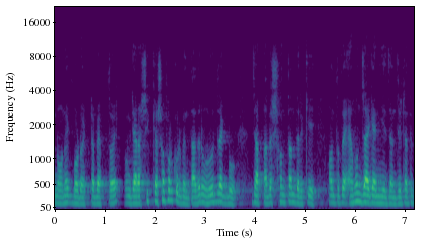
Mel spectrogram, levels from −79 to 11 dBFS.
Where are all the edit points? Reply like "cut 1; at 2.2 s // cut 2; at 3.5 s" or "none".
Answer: cut 1; at 1.4 s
